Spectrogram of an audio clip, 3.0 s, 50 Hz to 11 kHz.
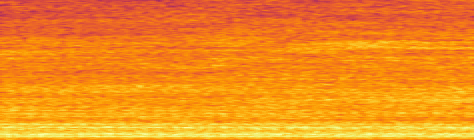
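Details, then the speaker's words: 2006 Mitsubishi Lancer ES, left unused in a storage unit about 4–5 years with five-year-old fuel, first start: steady even idle with smooth hiss, no ticking or knocking; runs cleanly. "oh it's running that's good thing's running good this sounds perfect"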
